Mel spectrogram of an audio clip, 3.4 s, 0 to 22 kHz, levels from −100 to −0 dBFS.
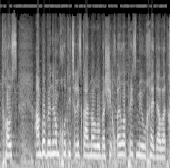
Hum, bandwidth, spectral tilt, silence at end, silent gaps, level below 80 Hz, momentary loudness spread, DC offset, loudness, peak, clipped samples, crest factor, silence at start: none; over 20 kHz; -5.5 dB/octave; 0 s; none; -24 dBFS; 4 LU; 2%; -10 LUFS; 0 dBFS; 0.2%; 10 dB; 0 s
